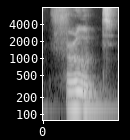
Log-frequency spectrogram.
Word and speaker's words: fruit: meat fruit fruit and here we have i is silent fruit fruit cereal cereal olives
